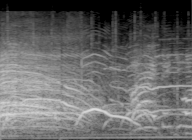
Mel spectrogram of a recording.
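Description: A rally crowd cheers loudly, a dense wash of shouts, whoops and high children's cries swelling and overlapping across the whole stretch with no single voice standing out.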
